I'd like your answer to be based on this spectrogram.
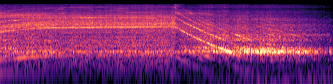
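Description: A power saw cuts a small wooden arch piece for a gothic finial cap, giving a loud steady whining cut that ends as the blade winds down with a falling pitch.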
